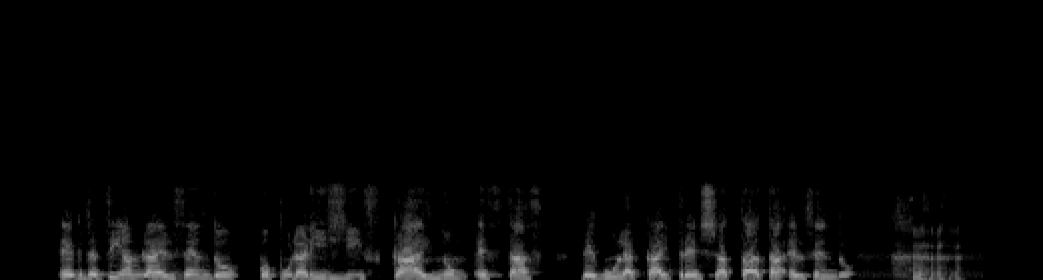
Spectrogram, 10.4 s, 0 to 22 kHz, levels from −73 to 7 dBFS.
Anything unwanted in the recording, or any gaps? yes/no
yes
